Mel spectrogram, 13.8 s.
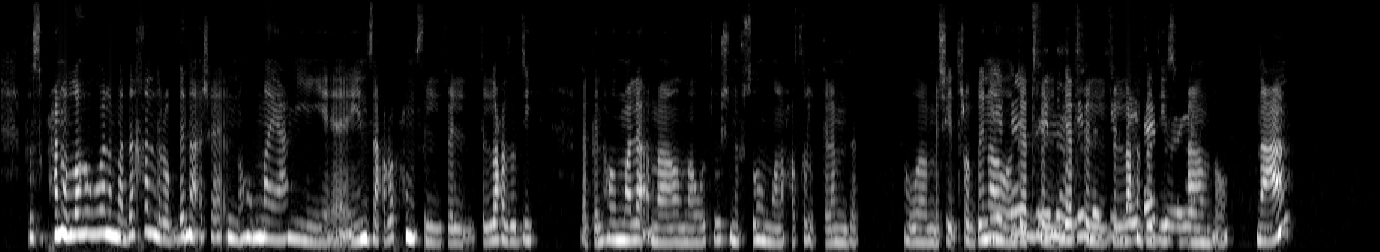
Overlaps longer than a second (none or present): present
